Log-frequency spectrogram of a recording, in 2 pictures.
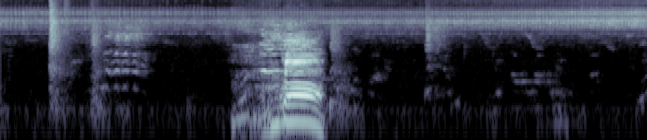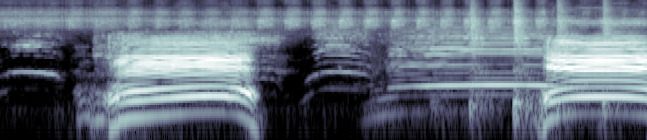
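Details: Angry village cow calling its owner: a short deep moo near three seconds, then long, loud, harmonic-rich moos around seven to nine seconds and again at the end, with fainter lowing between and a steady high hiss throughout.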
